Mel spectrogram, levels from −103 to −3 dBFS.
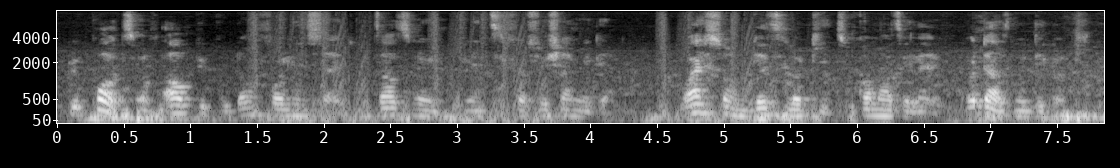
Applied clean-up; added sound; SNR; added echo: none; Scratching (performance technique); 15 dB; none.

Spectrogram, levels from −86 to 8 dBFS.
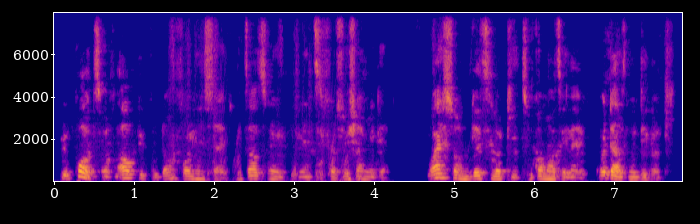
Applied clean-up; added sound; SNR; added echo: neural mask model Resemble Enhance denoiser.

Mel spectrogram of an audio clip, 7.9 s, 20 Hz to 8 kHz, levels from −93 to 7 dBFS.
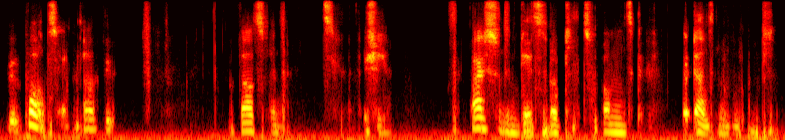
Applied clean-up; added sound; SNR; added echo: neural diffusion model UNIVERSE++.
